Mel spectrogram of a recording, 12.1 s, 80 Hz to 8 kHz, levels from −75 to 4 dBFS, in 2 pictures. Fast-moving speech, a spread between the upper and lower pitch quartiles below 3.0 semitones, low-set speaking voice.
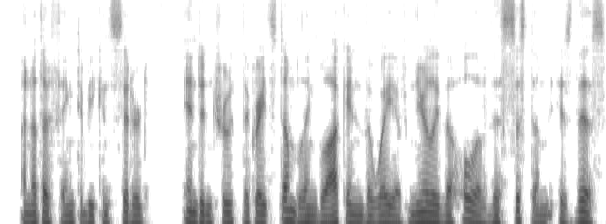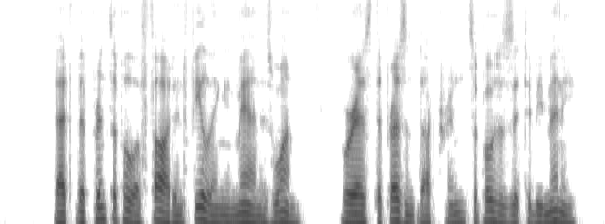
Yes: fast, 220 wpm; narrow, 2.5 semitones; low, 115 Hz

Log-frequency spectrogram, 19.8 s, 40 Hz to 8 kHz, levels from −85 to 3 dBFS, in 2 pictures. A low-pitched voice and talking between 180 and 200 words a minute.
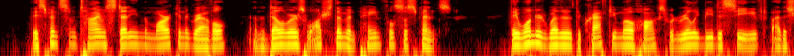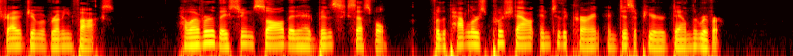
No: low, 115 Hz; average, 170 wpm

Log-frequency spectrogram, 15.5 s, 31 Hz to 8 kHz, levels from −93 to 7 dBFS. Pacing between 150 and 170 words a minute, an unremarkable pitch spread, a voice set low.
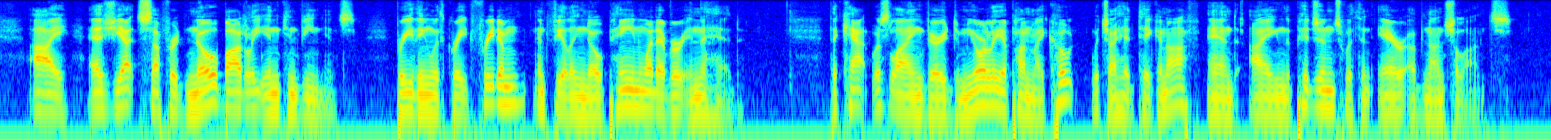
Yes: average, 160 wpm; average, 3.6 semitones; very low, 95 Hz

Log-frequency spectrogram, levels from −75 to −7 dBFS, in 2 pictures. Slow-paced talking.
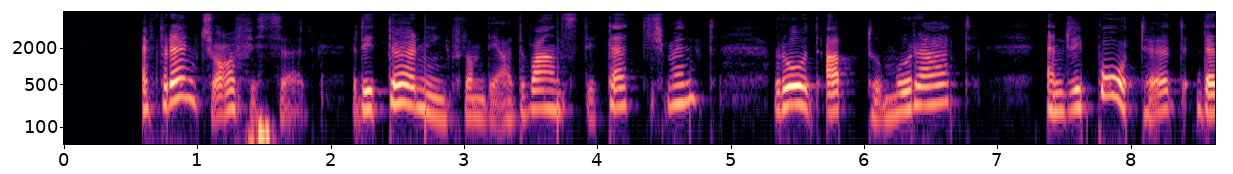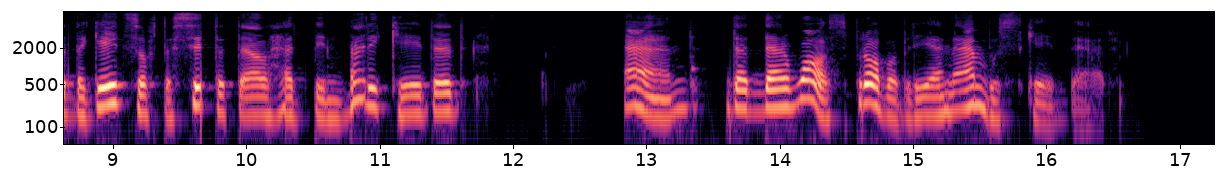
Yes: slow, 110 wpm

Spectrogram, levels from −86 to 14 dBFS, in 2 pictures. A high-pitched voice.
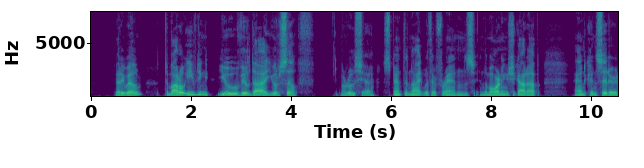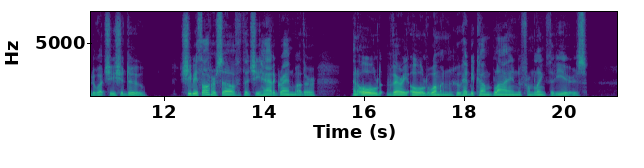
No: very low, 95 Hz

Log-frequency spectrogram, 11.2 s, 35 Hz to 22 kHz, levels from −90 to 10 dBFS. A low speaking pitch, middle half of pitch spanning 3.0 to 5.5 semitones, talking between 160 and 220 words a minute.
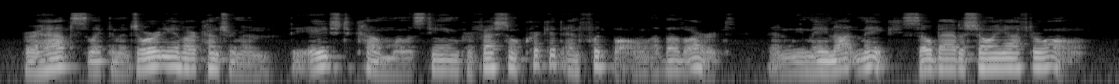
Yes: low, 125 Hz; average, 4.4 semitones; average, 165 wpm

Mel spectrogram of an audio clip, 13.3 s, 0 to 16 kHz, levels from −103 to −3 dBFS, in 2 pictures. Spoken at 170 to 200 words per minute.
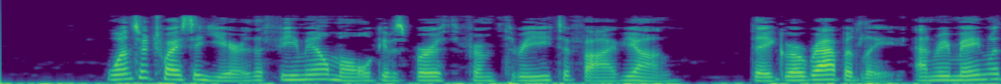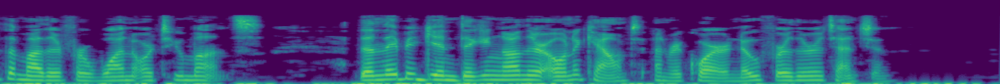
Yes: average, 190 wpm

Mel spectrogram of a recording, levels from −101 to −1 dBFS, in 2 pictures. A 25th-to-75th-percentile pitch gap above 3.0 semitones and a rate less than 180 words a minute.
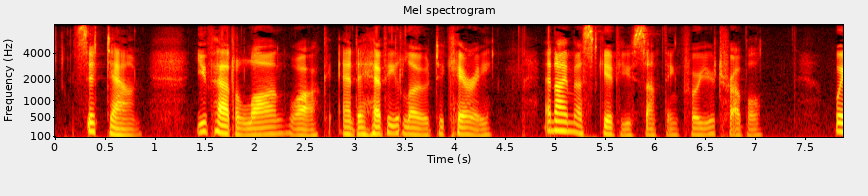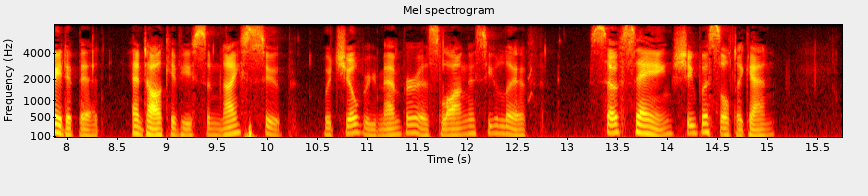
Yes: average, 4.2 semitones; average, 170 wpm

